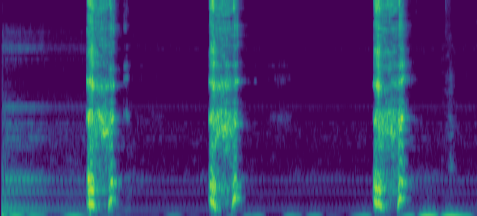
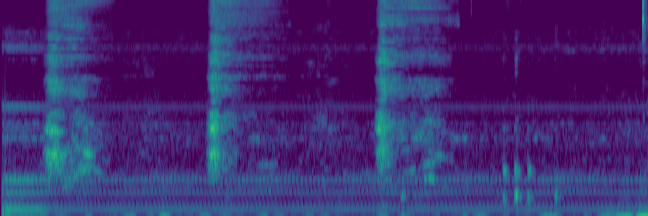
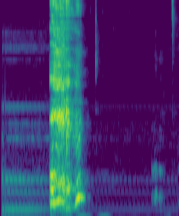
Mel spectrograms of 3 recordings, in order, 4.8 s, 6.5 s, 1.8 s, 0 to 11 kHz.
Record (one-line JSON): {"three_cough_length": "4.8 s", "three_cough_amplitude": 32768, "three_cough_signal_mean_std_ratio": 0.39, "exhalation_length": "6.5 s", "exhalation_amplitude": 15834, "exhalation_signal_mean_std_ratio": 0.6, "cough_length": "1.8 s", "cough_amplitude": 32768, "cough_signal_mean_std_ratio": 0.34, "survey_phase": "beta (2021-08-13 to 2022-03-07)", "age": "45-64", "gender": "Female", "wearing_mask": "No", "symptom_cough_any": true, "symptom_runny_or_blocked_nose": true, "symptom_sore_throat": true, "symptom_fever_high_temperature": true, "symptom_headache": true, "symptom_onset": "6 days", "smoker_status": "Current smoker (1 to 10 cigarettes per day)", "respiratory_condition_asthma": false, "respiratory_condition_other": false, "recruitment_source": "REACT", "submission_delay": "3 days", "covid_test_result": "Negative", "covid_test_method": "RT-qPCR", "influenza_a_test_result": "Negative", "influenza_b_test_result": "Negative"}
